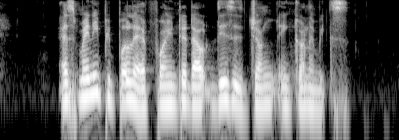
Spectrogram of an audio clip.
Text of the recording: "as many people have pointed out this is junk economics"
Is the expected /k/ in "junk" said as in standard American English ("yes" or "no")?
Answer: no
